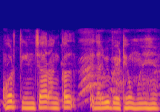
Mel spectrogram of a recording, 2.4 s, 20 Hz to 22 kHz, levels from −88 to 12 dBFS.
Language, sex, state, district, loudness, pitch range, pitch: Hindi, male, Madhya Pradesh, Bhopal, -14 LUFS, 170-195 Hz, 180 Hz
